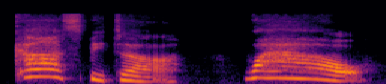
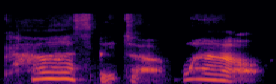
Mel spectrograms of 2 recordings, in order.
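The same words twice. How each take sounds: First: It sounds impressed and surprised. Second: It sounds frustrated, with a sigh.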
